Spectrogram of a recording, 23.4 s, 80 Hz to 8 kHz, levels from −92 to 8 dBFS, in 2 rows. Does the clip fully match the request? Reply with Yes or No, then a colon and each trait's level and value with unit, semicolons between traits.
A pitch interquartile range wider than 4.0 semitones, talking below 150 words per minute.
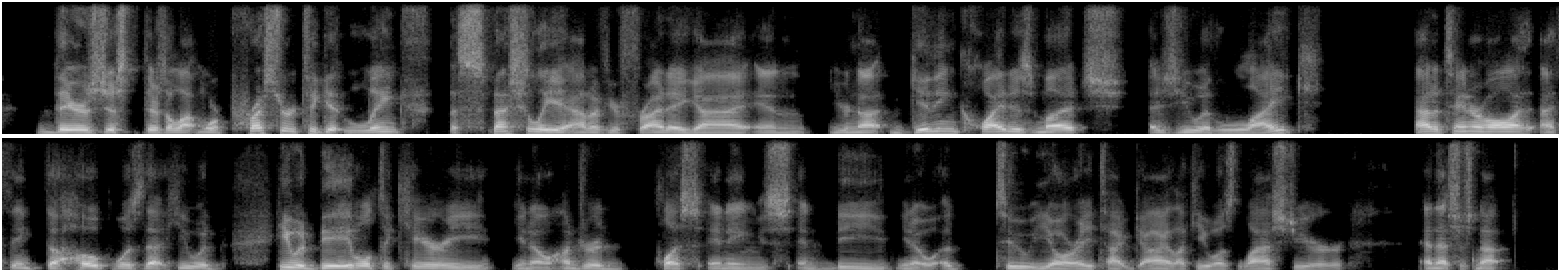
No: average, 4.6 semitones; average, 175 wpm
